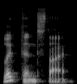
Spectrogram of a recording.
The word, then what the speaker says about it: Liechtenstein: Pronunciation. Liechtenstein. Yeah, Liechtenstein.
